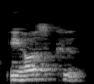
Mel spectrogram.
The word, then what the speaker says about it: Ihosku: About the animal on Ihosku. Ihosku means original universe, nah? I-H-O of Vietnamese with the hat, and then S, Ihos, and then Ku, K and the U of Vietnamese. Ihosku, original universe.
